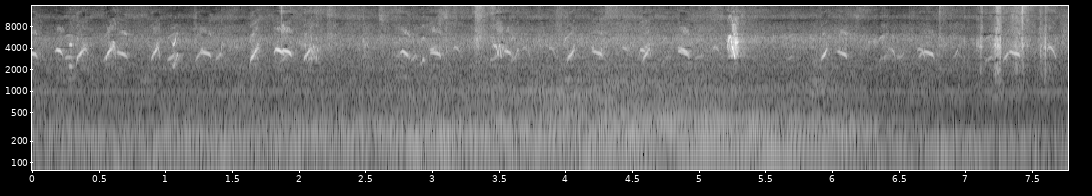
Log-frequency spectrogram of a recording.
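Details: Green junglefowl chicks, still little, peeping continuously with brisk, thin, high notes, several per second and unevenly spaced, against a loud low droning background.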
